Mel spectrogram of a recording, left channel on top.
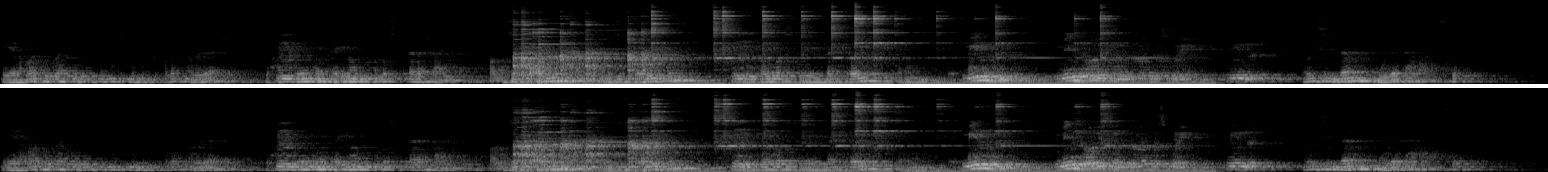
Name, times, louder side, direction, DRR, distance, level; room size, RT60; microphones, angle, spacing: voice 1, 0.0-2.2 2.7-4.5 4.9-6.9 7.3-8.7 9.0-9.9 10.7-10.8 13.0-14.6, left 1 dB, 50° left, -3 dB, 0.4 m, -35 dB
Dishes pots and pans / Glass, 5.1-12.1, left 1 dB, 35° left, 0.8 m, -35 dB
voice 2, 9.6-10.1 10.5-11.9 12.3-12.6, right 1 dB, 50° right, -1 dB, 0.4 m, -30 dB
4.5 x 2.2 x 3.1 m, 1.5 s
head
